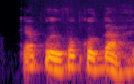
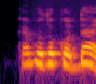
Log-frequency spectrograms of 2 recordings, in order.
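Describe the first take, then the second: First: A knowing, pointed echo; meaningful repeat. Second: Higher and louder, bursting with news; excited. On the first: Ron repeats it while eyeing Harry, meaningful. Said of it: "επανέλαβε ο Ρον, κοιτάζοντας με νόημα". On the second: Seamus spills the news to Harry, excited. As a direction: blurt out the big news eagerly. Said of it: "είπε ενθουσιασμένος ο Σίμους". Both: A narrator's reading.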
